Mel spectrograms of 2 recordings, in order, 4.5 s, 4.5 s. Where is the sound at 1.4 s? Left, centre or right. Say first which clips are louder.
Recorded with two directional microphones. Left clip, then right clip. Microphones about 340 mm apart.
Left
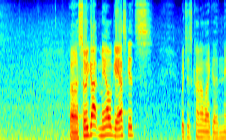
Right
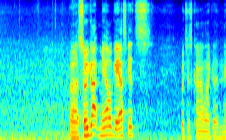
Left 8 dB; left.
